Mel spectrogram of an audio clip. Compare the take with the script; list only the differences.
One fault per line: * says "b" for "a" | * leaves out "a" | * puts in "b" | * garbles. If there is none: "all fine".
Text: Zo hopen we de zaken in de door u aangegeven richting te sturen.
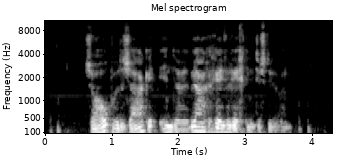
* leaves out "door"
